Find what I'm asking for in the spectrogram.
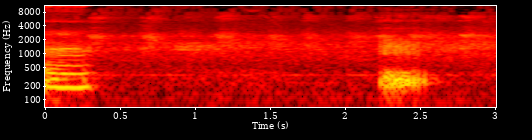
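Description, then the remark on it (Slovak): Two harsh crow caws from outside the window, one right at the start and another a couple of seconds later, each short and raspy over a quiet, steady background hum. “Mám škoda, že sú tam vrany.”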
